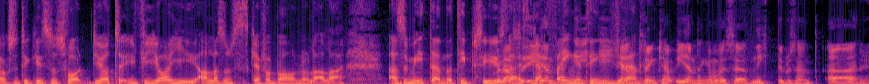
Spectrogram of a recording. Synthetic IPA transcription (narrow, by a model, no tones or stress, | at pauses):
jɔks̬ɔt̪ʰʏkːədɛsɔsvoːʈjɑːɡt̪ʰfœɾjɑːɡjeːjɵʔa̰lːas̬ɔmsaskafːabɑːɳɛ̰l̰a̰lːa̰ʔals̬ɔmɪt̪ːɛnd̪at̪ʰɪpsæɾjsæːɾskafːaɪŋːənt̪ʰɪŋːfœɾɛnlɪɡnkʰaɪjɛnt̪lɪɡənŋkʰamanjəsɛjːat̪nɪt̪ːɪpɾʊsɛ̰nt̪æɾ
